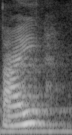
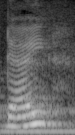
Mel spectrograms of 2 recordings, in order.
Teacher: The consonant sounds are made when the tongue tip contacts the alveolar ridge, the gums just behind the teeth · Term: alveolar sound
